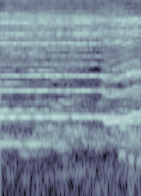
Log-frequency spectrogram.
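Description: A young woman's voice singing an Urdu nazm, holding one long melodic note that bends slowly in pitch.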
